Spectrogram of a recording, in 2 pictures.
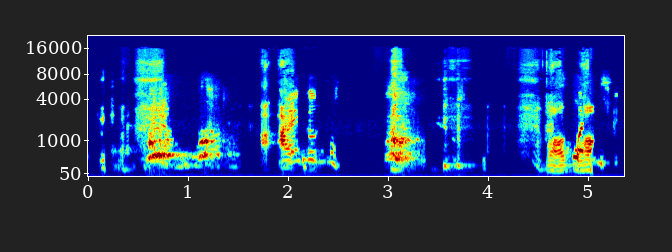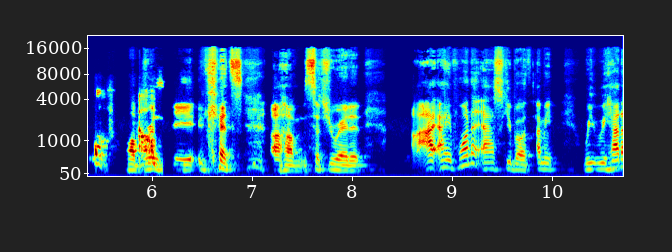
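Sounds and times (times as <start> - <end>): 
speech: 0.1 - 1.3, 1.9 - 3.2, 4.6 - 10.7
dog barking and yelping: 0.5 - 1.6, 3.0 - 3.5.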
